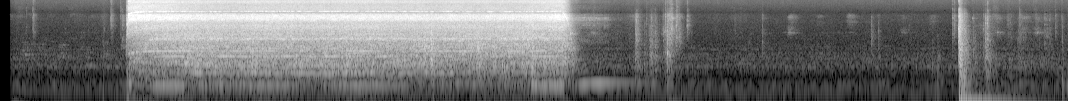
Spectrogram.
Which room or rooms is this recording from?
bathroom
